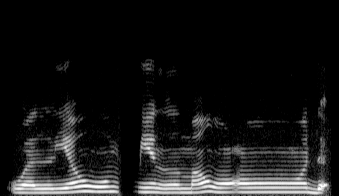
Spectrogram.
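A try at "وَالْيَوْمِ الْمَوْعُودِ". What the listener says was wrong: Ah, itu kolkolahnya tuh begitu. Nah, jadi jangan terlalu tipis banget ya kolkolah itu.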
